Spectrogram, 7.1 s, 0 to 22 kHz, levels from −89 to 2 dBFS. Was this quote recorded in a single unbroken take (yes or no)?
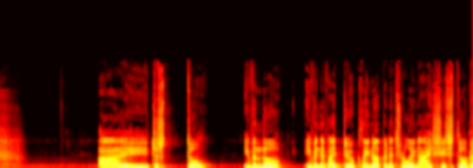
yes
